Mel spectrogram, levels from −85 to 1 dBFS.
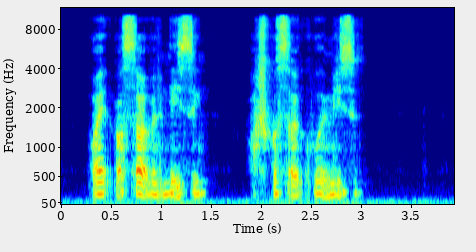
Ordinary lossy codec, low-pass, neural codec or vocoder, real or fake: AAC, 32 kbps; 9.9 kHz; autoencoder, 22.05 kHz, a latent of 192 numbers a frame, VITS, trained on many speakers; fake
